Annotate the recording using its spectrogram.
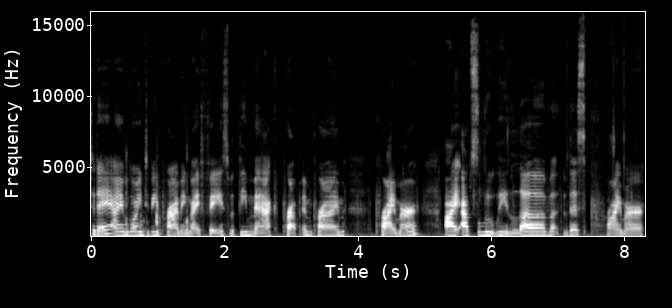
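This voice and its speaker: Bright, sharp tone from a woman at medium pitch, with fairly even intonation and a fairly slow pace. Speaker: beauty vlogger. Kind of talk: tutorial.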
